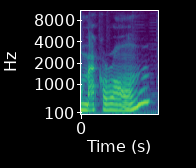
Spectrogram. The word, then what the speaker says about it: macaron: And then I'll repeat the process and add a plastic macaroon, or macaron, say it correctly, in a French accent.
